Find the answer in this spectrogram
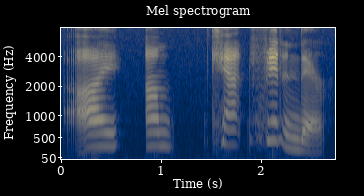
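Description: A woman's voice: high voice, sing-song, takes it slowly, sharp tone, no echo, pitched above the performer's own voice, heavily acted. A woman voicing a polite, anxious yet brave young girl in a children's storybook, speaking earnestly and a little hesitantly.

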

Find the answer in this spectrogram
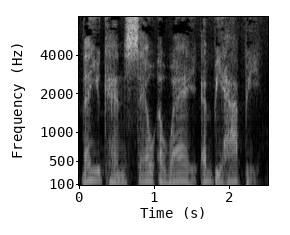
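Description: A man voicing a loving female apple tree in a storybook, gentle, apologetic and endlessly giving. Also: medium pitch, normal speed, close to an everyday voice. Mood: welcoming. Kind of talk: storybook character voice.

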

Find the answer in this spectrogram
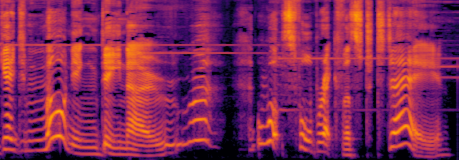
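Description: A man voicing a gentle, encouraging female dinosaur friend in a children's storybook. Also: fairly high pitch, wildly swooping pitch, drawn-out words, exaggerated voice. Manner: gentle, coaxing.

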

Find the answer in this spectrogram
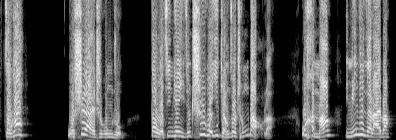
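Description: A man voicing a boastful, busy male dragon who brushes off visitors in a children's story, talking loudly and pompously. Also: sits high, very animated, moderate pace, no echo, voice pushed up. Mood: dismissive.

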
